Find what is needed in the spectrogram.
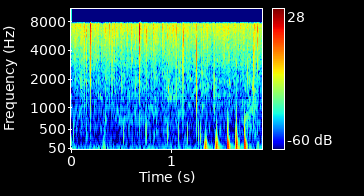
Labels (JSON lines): {"label": "biophony, knock", "recorder": "SoundTrap 600 or HydroMoth"}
